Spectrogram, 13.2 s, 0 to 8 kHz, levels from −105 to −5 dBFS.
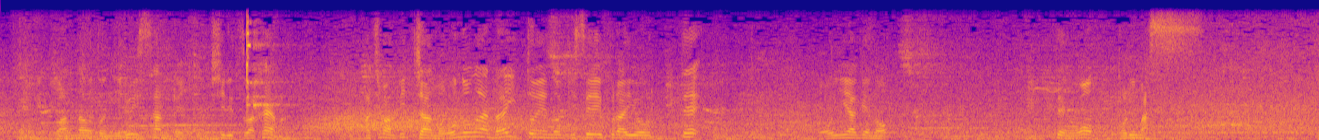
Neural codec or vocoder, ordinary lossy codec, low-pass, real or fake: none; none; 7.2 kHz; real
